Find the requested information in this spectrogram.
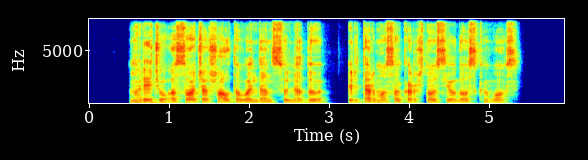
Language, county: Lithuanian, Tauragė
